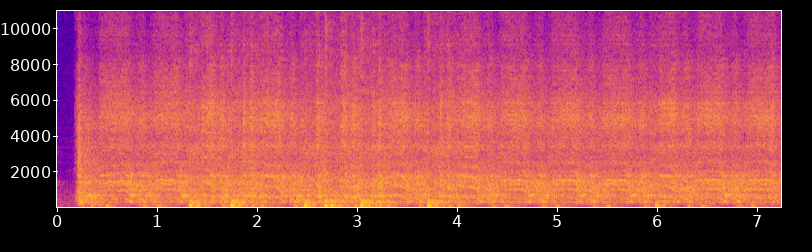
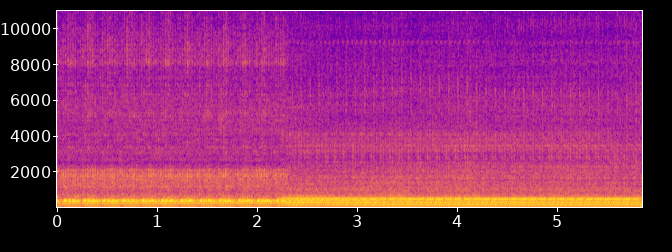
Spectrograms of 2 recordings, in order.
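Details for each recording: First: Rebuilt high-compression turbo Miata engine on its first crank after the rebuild, before base timing was set. It catches but runs lumpy and stumbling, as if it lacks compression on some of its four cylinders. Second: Rebuilt high-compression turbo Mazda Miata warming up, downpipe and intercooler pipe not yet connected: brief higher rev, then an even, settled idle with no misfire or knock. Running fine.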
